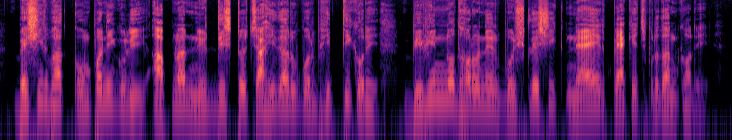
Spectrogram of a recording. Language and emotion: Bengali, neutral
